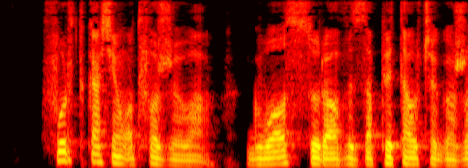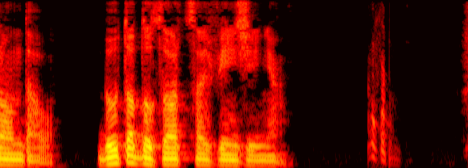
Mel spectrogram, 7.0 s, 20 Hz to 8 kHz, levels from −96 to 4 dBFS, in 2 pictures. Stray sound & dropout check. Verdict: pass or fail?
fail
